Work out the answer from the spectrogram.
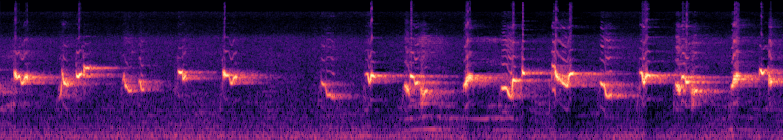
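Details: A yellow-vented bulbul sings a long 'ropel' song after dark. Clusters of sharp, downward-slurred chirps come in quick bursts, separated by a brief pause near the middle.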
